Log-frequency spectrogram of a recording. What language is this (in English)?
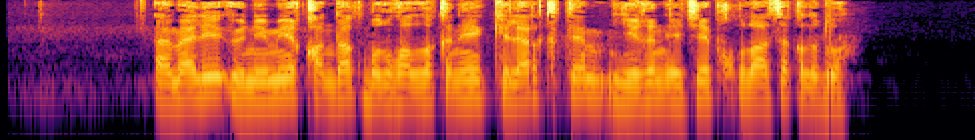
Uyghur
